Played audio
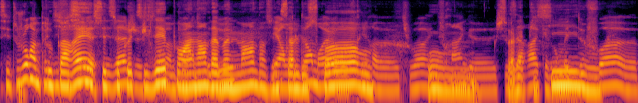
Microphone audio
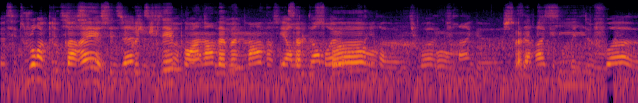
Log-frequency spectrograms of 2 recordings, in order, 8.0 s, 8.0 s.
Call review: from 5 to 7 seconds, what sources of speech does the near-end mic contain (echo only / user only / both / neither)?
echo only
